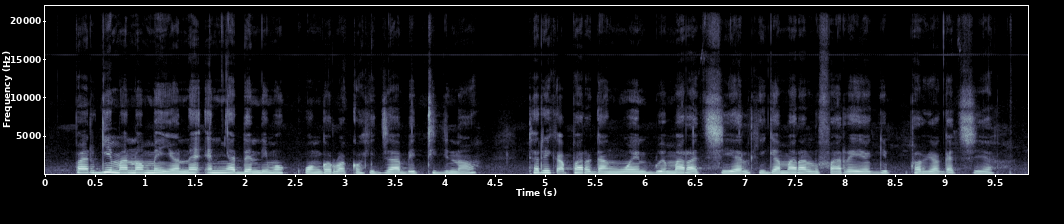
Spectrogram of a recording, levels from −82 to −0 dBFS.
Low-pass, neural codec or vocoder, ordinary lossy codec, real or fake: none; none; none; real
